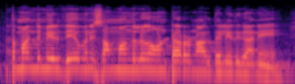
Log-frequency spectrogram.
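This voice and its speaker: A man's voice: sits high, fast talker, pushed and bright. A man preaching a sermon as pastor, calling on the congregation to answer and scolding them in asides.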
